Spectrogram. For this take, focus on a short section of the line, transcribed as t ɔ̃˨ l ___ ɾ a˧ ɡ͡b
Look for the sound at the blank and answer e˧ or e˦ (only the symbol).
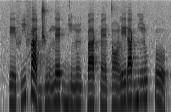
e˧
